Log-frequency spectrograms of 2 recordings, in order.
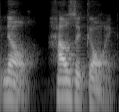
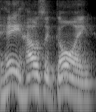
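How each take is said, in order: First: It sounds like a genuinely interested, caring question. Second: It sounds like a casual passing greeting.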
